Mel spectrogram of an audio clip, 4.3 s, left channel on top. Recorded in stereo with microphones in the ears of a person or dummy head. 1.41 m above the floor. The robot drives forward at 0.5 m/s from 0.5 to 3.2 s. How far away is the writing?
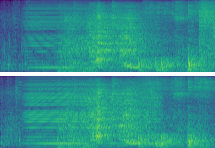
About 1.1 m.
